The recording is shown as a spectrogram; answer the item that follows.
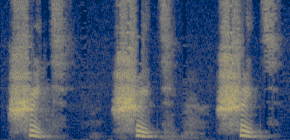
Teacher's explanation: we again pronounce ш in a hard way, and then we pronounce not e but u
